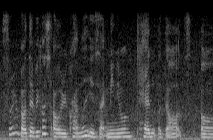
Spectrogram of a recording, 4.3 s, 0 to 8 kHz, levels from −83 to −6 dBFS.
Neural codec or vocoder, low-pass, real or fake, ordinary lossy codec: none; 7.2 kHz; real; none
